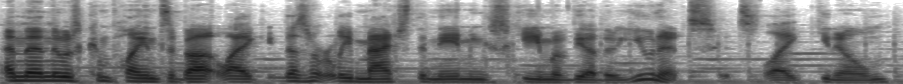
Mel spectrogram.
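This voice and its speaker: A man's voice: lowish voice, quick pace, faint music behind. An American man chatting on a livestream, telling stories with stammering restarts and frequent laughs. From United States. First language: American English. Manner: animated storyteller, stammering restarts, laughs often. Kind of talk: casual livestream chat.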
